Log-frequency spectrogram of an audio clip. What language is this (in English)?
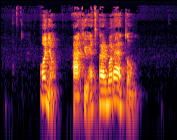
Hungarian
